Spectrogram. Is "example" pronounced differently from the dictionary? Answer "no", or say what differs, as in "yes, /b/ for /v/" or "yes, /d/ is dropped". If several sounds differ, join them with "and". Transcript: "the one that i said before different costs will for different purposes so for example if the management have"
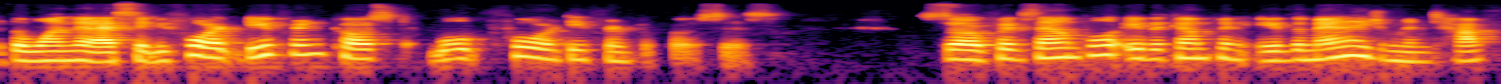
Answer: yes, /n/ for /l/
